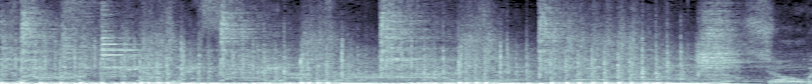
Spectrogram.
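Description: Heavy metal drum kit playing: rapid double bass drum strokes under cymbals, with the band's music behind. The drumming stops about five seconds in, leaving a short lull.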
